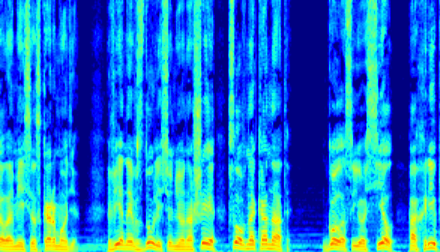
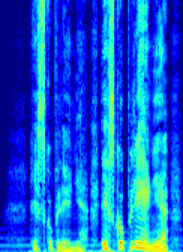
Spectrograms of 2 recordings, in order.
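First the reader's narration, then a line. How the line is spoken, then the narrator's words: Uncertain group whispering. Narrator (Russian): шептали неуверенно остальные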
